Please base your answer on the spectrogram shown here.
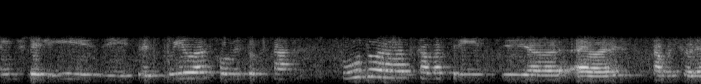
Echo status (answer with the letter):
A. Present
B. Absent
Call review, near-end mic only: A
